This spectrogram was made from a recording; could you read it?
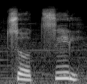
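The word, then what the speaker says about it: Tzotzil: ¿O cómo se dice? – Se dice Sotzil. A ver, repite. – Sotzil.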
